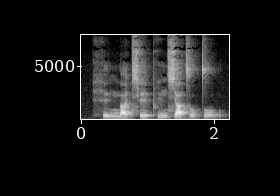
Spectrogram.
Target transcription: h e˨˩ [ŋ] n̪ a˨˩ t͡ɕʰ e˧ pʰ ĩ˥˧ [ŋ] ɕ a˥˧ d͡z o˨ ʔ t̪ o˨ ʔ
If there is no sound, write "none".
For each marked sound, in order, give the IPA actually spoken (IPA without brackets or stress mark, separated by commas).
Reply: ŋ, n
